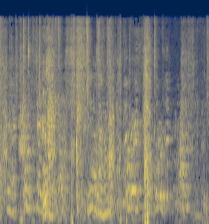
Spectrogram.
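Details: Alaskan Malamute greeting its owner on return after being away by plane, a reunion after separation; wavering, whiny moans and yelping howls rising and falling, mixed with excited human voices talking over the dog.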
